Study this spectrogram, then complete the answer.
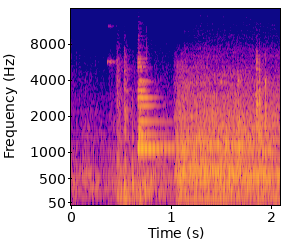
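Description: Plastic hangers clack and rattle together.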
